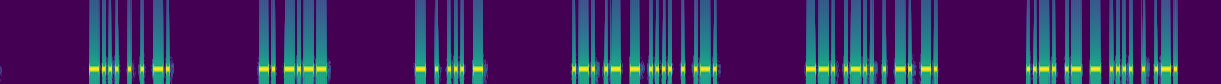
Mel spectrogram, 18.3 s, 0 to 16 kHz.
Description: Morse code, heard as a keyed tone, about 25 wpm, 550 Hz. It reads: BEEN NY TEST RATHER GLENN FATHER
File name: Ultimate Word List / 25WPM Ultimate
